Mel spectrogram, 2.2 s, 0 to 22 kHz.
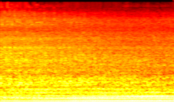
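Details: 2007 Saturn Sky 2.4L after a thermostat replacement, coolant bleed with compressed air and the fault code cleared gives a smooth, steady low idle with no misses, ticks or knocks, while being checked for leaks.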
